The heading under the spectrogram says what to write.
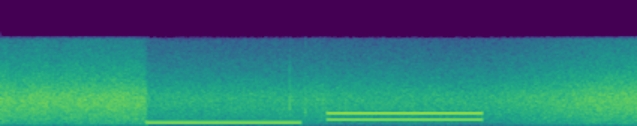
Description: Aircraft SELCAL, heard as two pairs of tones, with radio static. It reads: BD-HQ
